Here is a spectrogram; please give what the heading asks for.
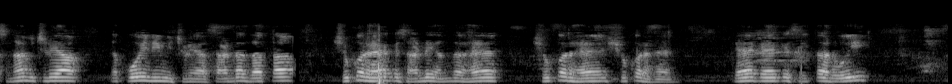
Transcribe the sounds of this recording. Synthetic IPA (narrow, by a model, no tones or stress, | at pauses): snaʋɪt͡ʃʰɽejaː | t̪ãːkoːiːnəĩʋɪt͡ʃʰɽejaːsaːɖaːd̪aːt̪aː | ʃʊkəɾɦɛːkesaːɖeːə̃nd̪əɾɦɛː | ʃʊkəɾɦɛːʃʊkəɾɦɛː | kɛːkɛːkeseːt̪aːɾoːiː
